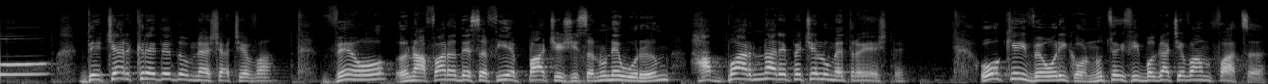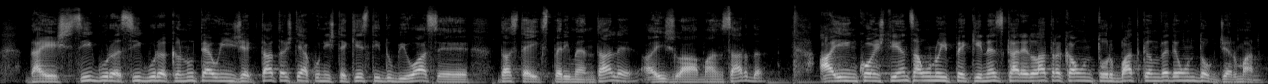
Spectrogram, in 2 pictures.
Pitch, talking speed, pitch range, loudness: 175 Hz, 155 wpm, 155-205 Hz, -23 LUFS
